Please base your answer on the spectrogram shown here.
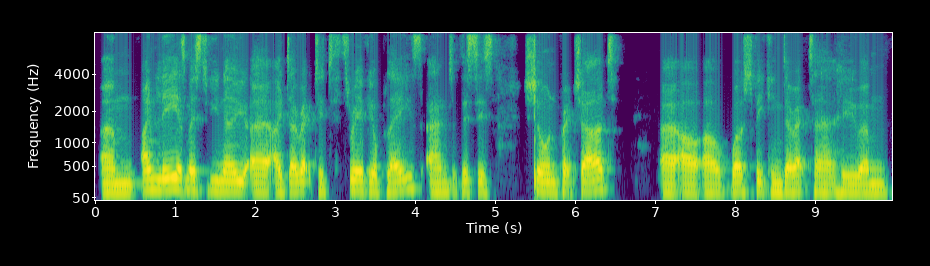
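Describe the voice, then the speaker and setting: A man with a very dark, relaxed tone and a middling pitch hosts an informal chat on a video call. He feels his way through questions with hesitant pauses, like a director leading a casual discussion. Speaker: theatre director hosting a Q&A. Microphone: video call microphone.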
